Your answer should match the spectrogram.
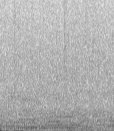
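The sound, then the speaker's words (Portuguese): Steady rain falls over a meadow in a dense, even hiss, with fine droplets pattering on a surface throughout. The sound is continuous and moderately loud, with no voices present. “E logo eles estavam cavalgando juntos pela campina, sob a chuva que continuava lá.”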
